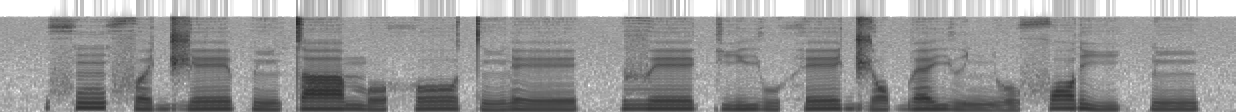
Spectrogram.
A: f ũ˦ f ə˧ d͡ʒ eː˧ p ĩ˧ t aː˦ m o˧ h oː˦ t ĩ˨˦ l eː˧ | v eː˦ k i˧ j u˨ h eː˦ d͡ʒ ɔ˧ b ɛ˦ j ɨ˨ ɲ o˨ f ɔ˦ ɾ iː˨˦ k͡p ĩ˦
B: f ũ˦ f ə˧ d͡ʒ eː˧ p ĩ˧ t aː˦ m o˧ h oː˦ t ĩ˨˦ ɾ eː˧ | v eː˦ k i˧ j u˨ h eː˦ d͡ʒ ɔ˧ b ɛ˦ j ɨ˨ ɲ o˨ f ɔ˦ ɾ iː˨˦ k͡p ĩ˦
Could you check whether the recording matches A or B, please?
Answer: B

